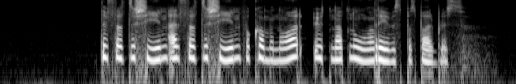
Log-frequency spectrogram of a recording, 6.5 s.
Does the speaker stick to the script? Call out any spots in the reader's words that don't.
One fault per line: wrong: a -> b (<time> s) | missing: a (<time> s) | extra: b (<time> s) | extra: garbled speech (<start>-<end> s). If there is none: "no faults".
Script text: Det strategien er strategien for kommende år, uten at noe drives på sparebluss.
no faults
